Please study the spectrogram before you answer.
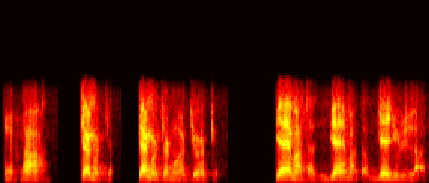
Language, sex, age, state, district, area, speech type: Sindhi, male, 60+, Maharashtra, Mumbai Suburban, urban, conversation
